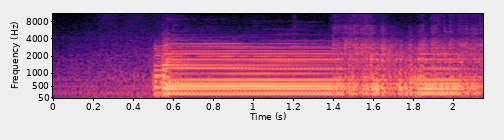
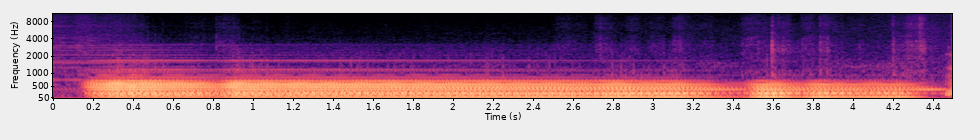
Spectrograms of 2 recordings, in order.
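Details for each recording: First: 1969 Shure Vocal Master PA amplifier with guitar plugged in: clean chord turns crackly and uneven as the dirty, scratchy volume pots are moved. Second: 1969 Shure Vocal Master PA amplifier after cleaning scratchy pots: sustained organ-like chord plays steady and smooth, no crackle or scratch.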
